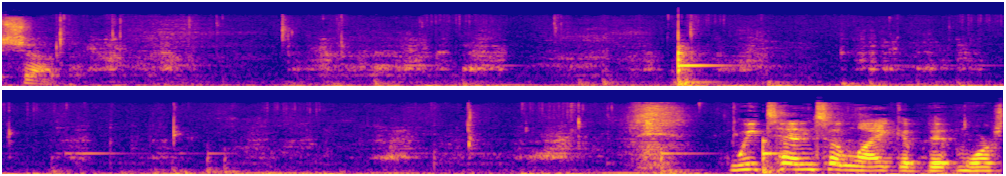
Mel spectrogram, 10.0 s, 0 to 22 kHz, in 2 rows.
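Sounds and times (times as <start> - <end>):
wooden spoon scraping glass dish: 0.0 - 10.0
spoon knocking on glass: 8.3 - 9.4.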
